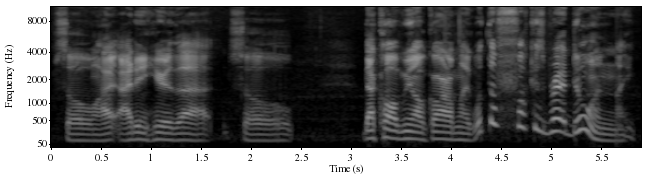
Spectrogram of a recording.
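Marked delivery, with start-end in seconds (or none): 4.2-5.6 high, drawn-out disbelief; retold bafflement. Viewer caught off guard by Bret, high-pitched disbelief. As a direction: blurt it slowly in baffled pitch.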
